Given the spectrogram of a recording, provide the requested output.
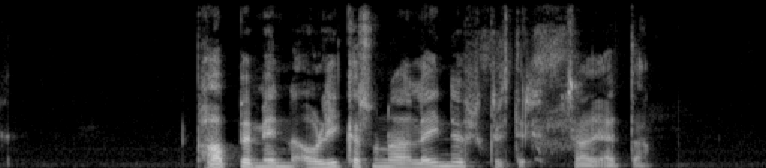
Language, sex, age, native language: Icelandic, male, 40-49, Icelandic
